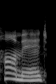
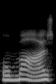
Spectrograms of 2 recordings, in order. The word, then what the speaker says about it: homage: On the website, the white collection, which this is a part of, is the homage or homage, depending on how you like to pronounce that, to the woman as an object of the perfumer's admiration.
